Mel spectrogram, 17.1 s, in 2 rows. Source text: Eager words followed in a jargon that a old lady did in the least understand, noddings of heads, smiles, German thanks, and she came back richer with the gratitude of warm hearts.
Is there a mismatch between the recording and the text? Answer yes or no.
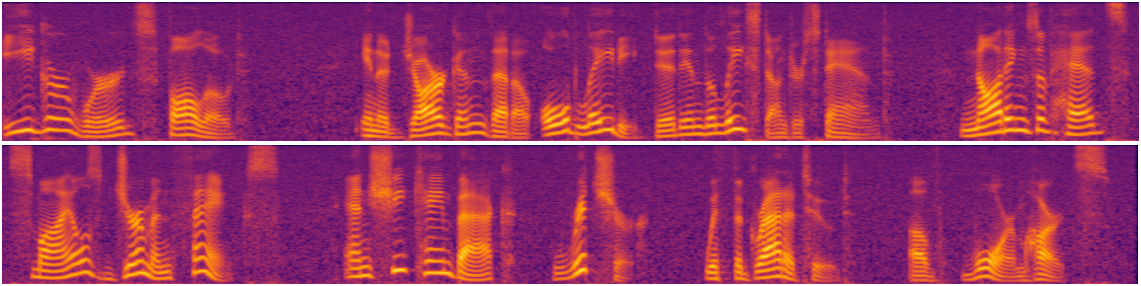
no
